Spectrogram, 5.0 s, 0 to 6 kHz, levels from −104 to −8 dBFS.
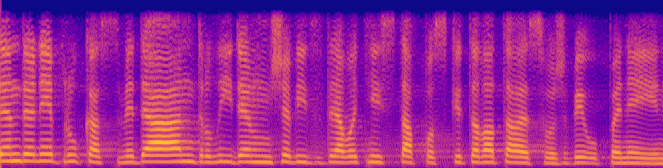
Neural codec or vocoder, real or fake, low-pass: codec, 24 kHz, 0.9 kbps, WavTokenizer, large speech release; fake; 5.4 kHz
